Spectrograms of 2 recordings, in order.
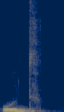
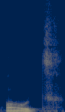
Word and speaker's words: oud: Ovde se govori ud, Uh, ja mislim da je pravilnije mnogo oud, zato što po srpskom pravopisu se vratim na pravopis.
